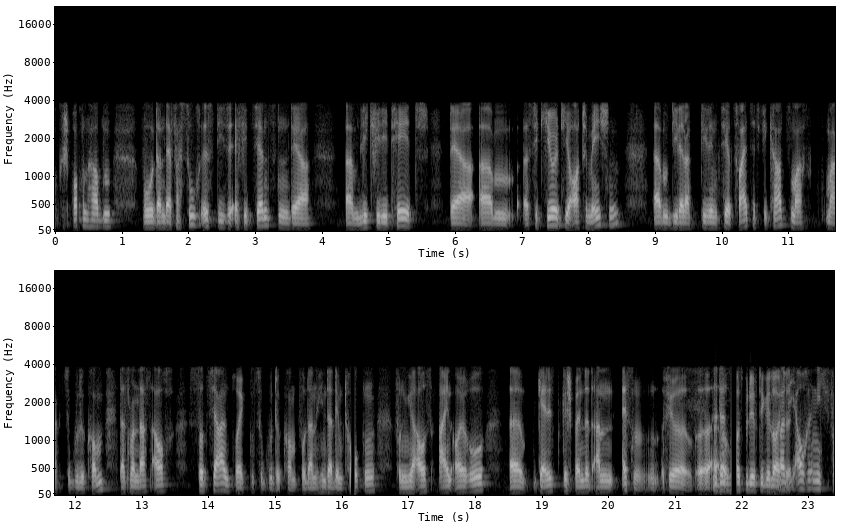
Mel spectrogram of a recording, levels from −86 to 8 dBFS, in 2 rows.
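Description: Packet loss filled with silence cuts the speech three times. At 0.33 s a 30 ms gap falls just before "haben wo dann der". At 16.14 to 16.20 s a 60 ms gap sits between "wo dann hinter dem" and "von mir aus ein". At 21.84 to 21.93 s a 90 ms gap follows "äh das". The steps in gap length suggest 30 ms packets. The receiver inserted digital silence rather than concealment, so each hole has hard edges against the band-limited telephone audio.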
